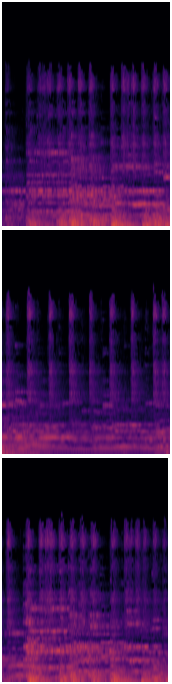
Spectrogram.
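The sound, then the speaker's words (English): A handbell ensemble plays a melodic piece, bright struck tones ringing and overlapping into sustained chords with a steady rhythmic pulse, fairly loud, with no voices. “Maybe you've seen a handbell choir in church around Christmas time or in schools.”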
